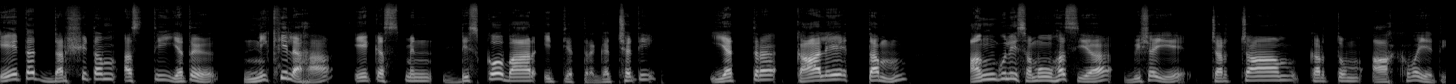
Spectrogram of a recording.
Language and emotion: Sanskrit, neutral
